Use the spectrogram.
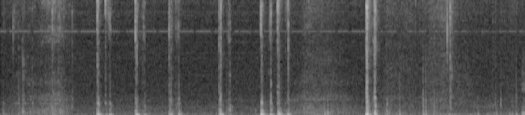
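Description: Fingers tapping out a search on a computer keyboard, irregular bursts of crisp close keystrokes with short pauses and no talk.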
